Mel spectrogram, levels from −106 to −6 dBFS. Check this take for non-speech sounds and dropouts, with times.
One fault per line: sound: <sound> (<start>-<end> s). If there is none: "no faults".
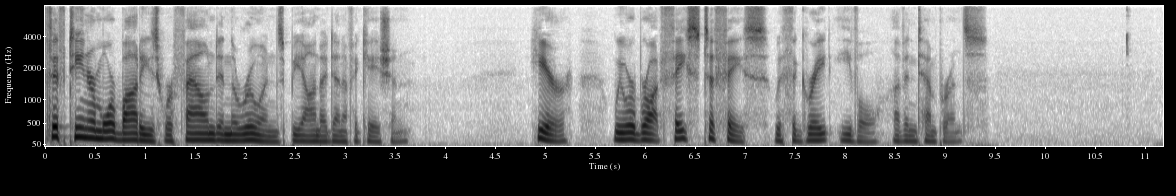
sound: cough (10.8-10.9 s)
